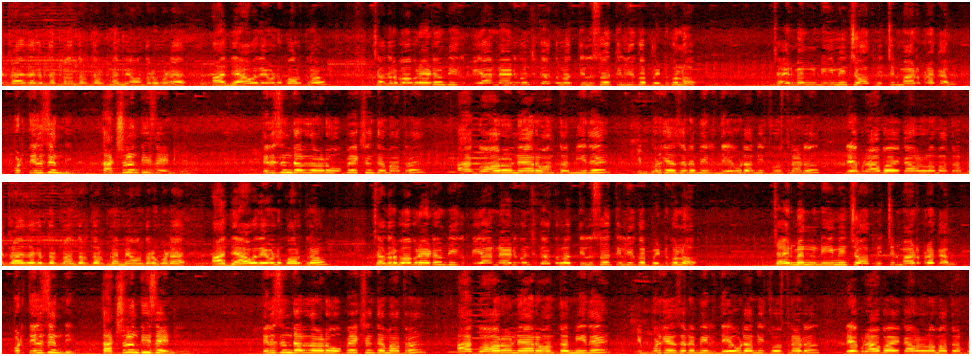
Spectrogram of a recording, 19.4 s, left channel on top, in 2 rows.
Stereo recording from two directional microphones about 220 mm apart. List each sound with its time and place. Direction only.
0.1 s a man's voice: 30° right (ahead or behind)
12.4 s a man's voice: 20° right (ahead or behind)
12.9 s a man's voice: 35° right (ahead or behind)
